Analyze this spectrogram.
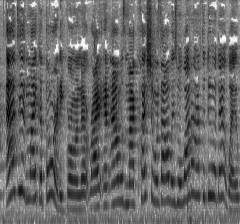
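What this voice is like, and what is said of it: North Carolina accent. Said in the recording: “I'm from North Carolina, in case you hear my accent.”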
